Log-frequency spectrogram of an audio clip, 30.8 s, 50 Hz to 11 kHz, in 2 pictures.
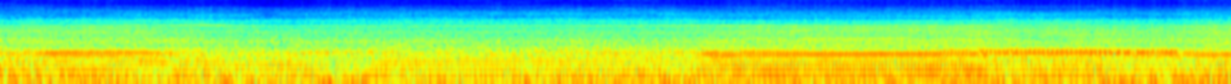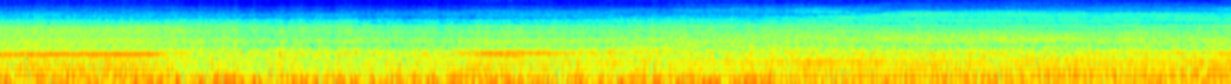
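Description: GY6 four-stroke single-cylinder scooter engine running under way, heard from the rider's seat, its pitch stepping up and down as the throttle and road speed change, with a dip a little past halfway before it picks up again.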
